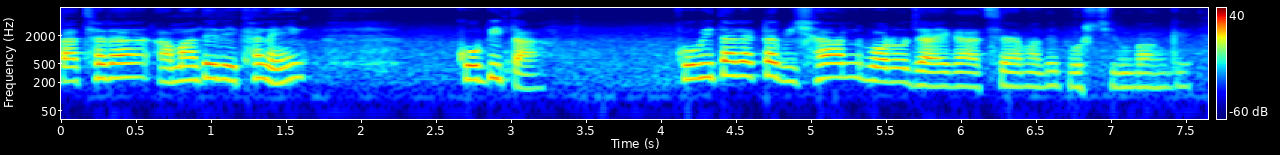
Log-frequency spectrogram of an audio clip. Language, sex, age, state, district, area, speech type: Bengali, female, 45-60, West Bengal, Paschim Bardhaman, urban, spontaneous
